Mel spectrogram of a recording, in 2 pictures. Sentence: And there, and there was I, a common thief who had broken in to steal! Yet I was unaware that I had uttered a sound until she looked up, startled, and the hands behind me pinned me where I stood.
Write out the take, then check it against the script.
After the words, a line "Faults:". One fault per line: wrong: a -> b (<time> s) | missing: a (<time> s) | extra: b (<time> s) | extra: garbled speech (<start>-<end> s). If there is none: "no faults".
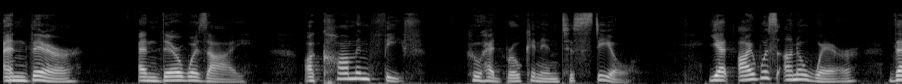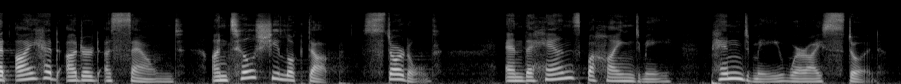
And there, and there was I, a common thief who had broken in to steal! Yet I was unaware that I had uttered a sound until she looked up, startled, and the hands behind me pinned me where I stood.
Faults:
no faults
